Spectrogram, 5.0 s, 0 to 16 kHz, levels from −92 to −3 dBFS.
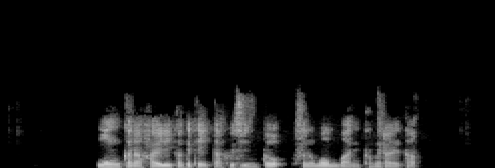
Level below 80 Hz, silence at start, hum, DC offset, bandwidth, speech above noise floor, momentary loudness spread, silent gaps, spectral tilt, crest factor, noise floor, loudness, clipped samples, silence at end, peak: -54 dBFS; 0.95 s; none; under 0.1%; 7.8 kHz; over 63 dB; 9 LU; none; -4.5 dB/octave; 20 dB; under -90 dBFS; -27 LUFS; under 0.1%; 0.8 s; -8 dBFS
